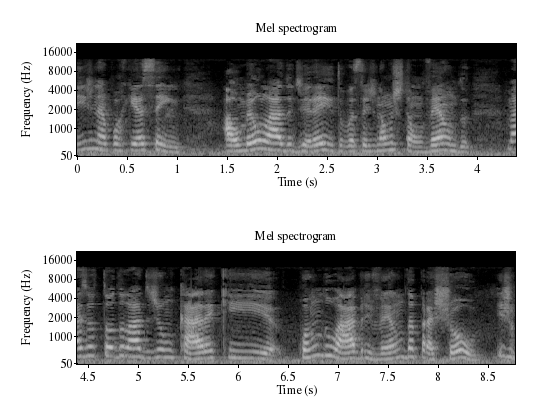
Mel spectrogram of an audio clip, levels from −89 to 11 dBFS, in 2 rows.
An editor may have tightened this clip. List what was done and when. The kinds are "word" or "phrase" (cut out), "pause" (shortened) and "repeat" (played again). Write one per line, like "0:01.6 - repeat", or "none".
none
